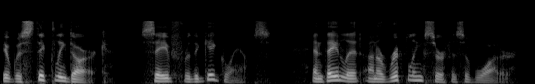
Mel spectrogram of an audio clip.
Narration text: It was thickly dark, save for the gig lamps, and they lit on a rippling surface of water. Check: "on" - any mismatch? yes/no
no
